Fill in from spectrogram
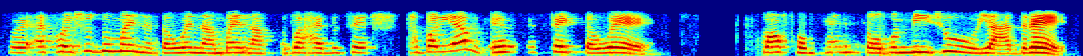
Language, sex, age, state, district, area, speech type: Manipuri, female, 18-30, Manipur, Kangpokpi, urban, conversation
